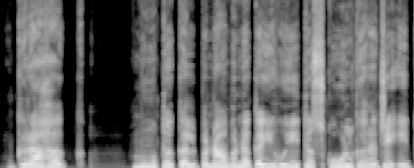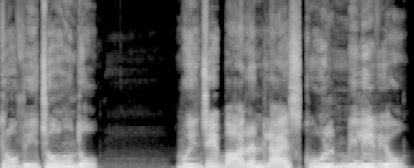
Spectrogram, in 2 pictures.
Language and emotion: Sindhi, surprised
